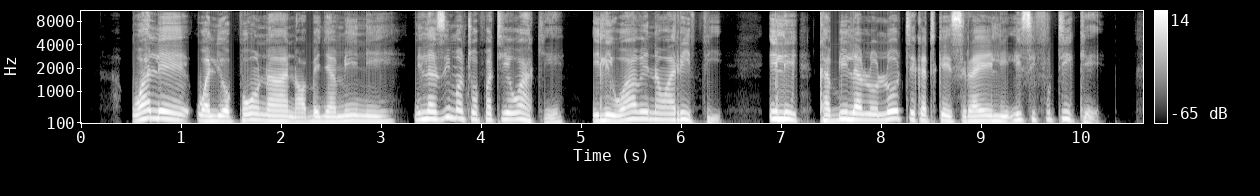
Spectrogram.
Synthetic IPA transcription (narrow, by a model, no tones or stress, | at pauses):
walɛwaliɔpɔnanawaɓɛɲamininilazimatuwapatiɛwakʰɛ | iliwawɛnawaɾiθḭ | ilikaɓilalɔlɔtɛkati̥kaisɾaɛlilisifutikɛ̰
